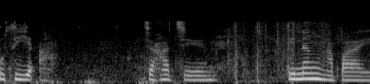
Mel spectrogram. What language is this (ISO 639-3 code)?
sat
